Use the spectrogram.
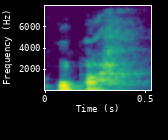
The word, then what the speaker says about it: OPA: opa is um or i don't know how you pronounce it it's the opa or is it over according to the docs is oppa yeah oppa so that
